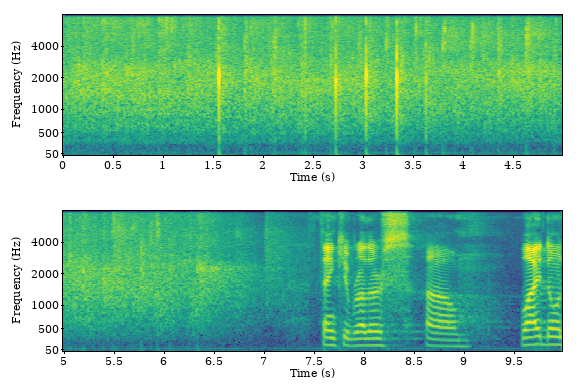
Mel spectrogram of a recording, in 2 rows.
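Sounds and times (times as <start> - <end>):
audience applauding: 0.0 - 7.2
speech: 7.6 - 9.9.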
